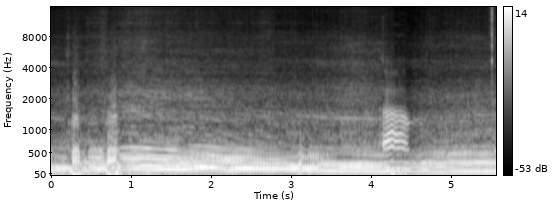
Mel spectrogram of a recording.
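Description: A BMW G310R motorcycle engine drones loudly and close, its pitch rising and falling as it revs and shifts while riding, with wind rushing and a voice talking over it.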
